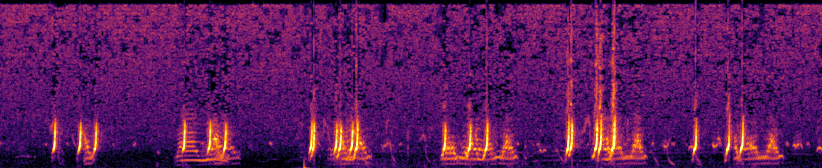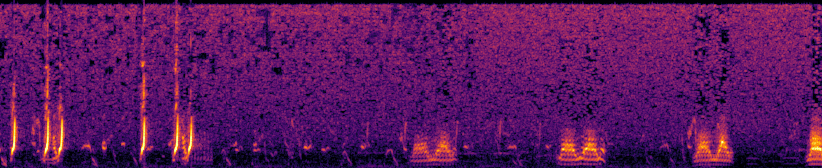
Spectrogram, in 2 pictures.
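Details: Common quail in the wild delivering a long run of clipped liquid triple notes mixed with harsh nasal growls, steadily repeated roughly once per second.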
